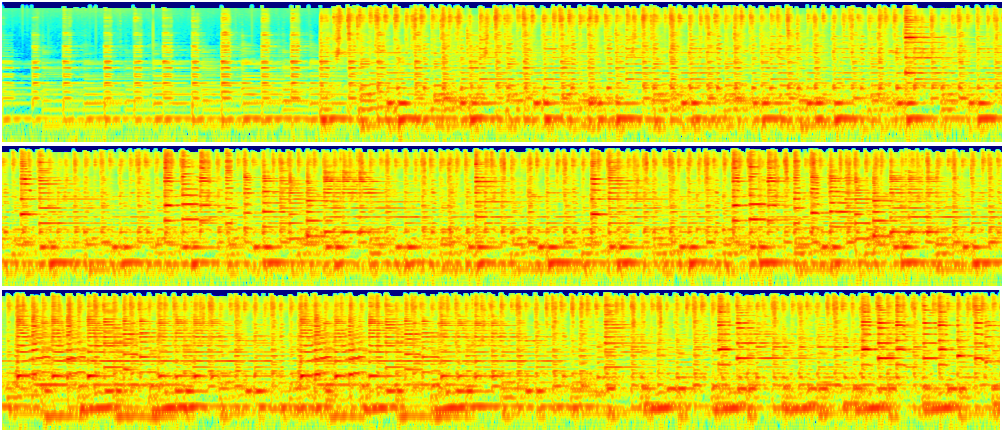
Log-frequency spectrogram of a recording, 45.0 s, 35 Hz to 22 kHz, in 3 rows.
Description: World, Latin, MPB, Samba, Choro　Brazil　12inchレコード　33rpm　Mono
